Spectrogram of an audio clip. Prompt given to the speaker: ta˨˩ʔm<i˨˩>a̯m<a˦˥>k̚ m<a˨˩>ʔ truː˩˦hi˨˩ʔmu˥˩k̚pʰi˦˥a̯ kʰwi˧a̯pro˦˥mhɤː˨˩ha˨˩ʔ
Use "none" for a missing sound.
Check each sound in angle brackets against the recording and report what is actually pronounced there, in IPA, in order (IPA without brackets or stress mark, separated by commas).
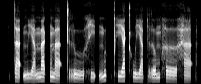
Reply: i˩˦, a˦˥, a˨˩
